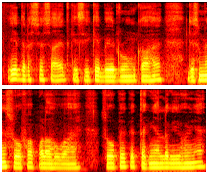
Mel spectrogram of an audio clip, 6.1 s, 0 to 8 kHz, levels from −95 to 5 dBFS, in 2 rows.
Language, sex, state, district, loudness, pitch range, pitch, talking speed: Hindi, male, Uttar Pradesh, Lalitpur, -17 LUFS, 105-125 Hz, 110 Hz, 185 wpm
